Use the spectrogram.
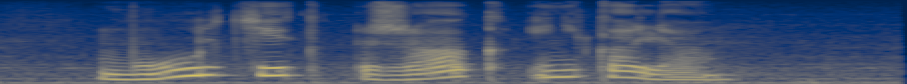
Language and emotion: Russian, neutral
